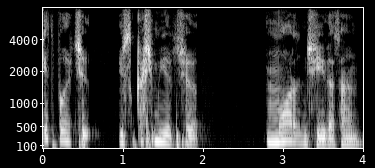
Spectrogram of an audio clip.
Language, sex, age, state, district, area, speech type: Kashmiri, male, 60+, Jammu and Kashmir, Srinagar, urban, spontaneous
